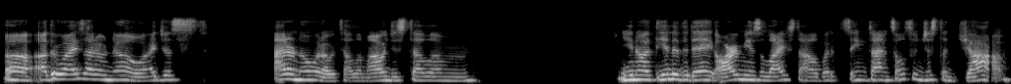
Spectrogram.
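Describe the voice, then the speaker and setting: A woman's voice: mid-range voice, steady tone, a little fast, a bit bright, no room sound. Woman from lithuania, podcast guest, candid n casual, bit of humor, dry sound no room. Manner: frank, informal, humorous. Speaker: podcast guest, army officer. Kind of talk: candid conversational interview.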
